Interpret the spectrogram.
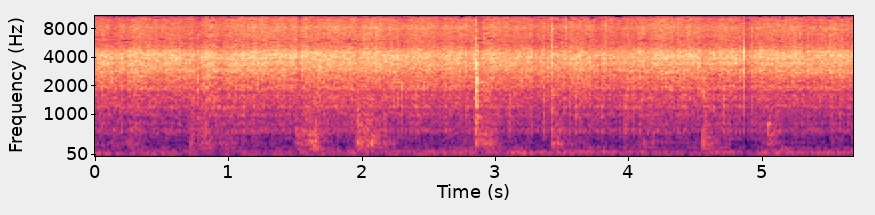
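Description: Pork belly pieces, onion and garlic sizzling steadily in hot oil in a wok as a spatula stirs them. There are a few sharper scrapes and taps of the spatula against the pan, the clearest about three seconds in.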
